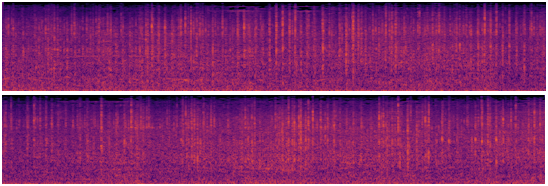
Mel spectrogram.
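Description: Suitcase wheels rattle over paving stones nearby.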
